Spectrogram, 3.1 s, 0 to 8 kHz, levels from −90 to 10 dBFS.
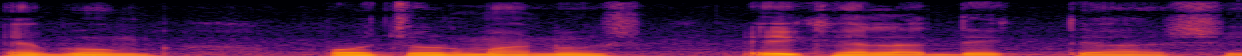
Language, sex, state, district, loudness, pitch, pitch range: Bengali, male, Tripura, West Tripura, -17 LUFS, 120 Hz, 115-130 Hz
